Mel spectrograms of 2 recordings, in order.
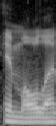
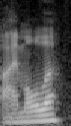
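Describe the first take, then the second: First: The first vowel sounds like 'ee'. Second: The first vowel sounds like 'eye'. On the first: The speaker calls it right. "if it's Italian, it's probably Imola" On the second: The speaker calls it wrong. "you don't say it like a hard I"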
